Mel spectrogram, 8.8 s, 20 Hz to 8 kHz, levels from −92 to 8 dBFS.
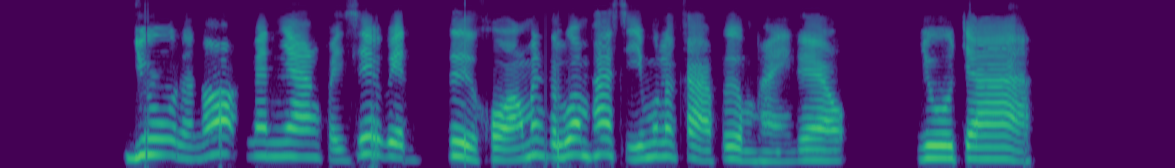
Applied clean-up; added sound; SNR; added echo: neural mask model Resemble Enhance denoiser.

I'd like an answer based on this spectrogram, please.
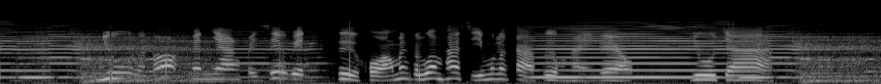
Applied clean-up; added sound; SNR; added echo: none; Bowed string instrument; 3 dB; none.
